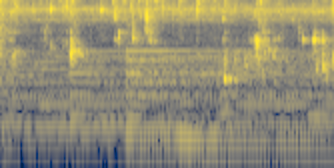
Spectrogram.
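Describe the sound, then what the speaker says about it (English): A steady stream of water runs over a straight razor hone during sharpening, a continuous close splashing wash with a few brief drips. "we're going to up that water stream and work on the hydroplane effect."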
